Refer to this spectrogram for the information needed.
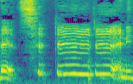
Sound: hums credits music?

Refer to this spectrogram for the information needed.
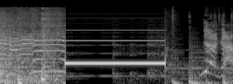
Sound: beeeeeep

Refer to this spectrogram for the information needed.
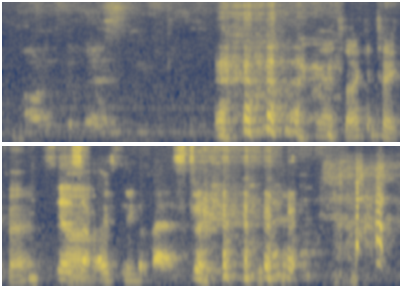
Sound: chuckles; faintly speaking; chuckles

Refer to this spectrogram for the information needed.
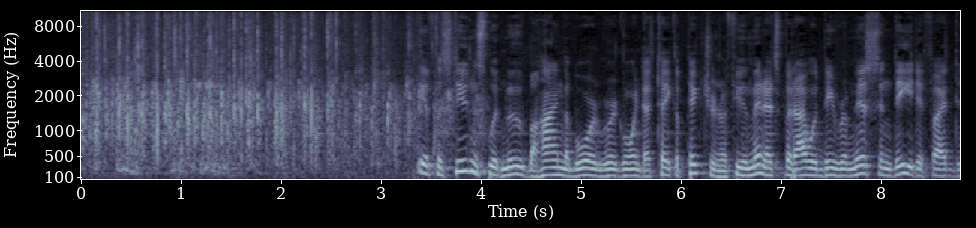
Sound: applause

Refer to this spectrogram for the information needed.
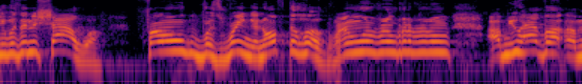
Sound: mimics phone ringing

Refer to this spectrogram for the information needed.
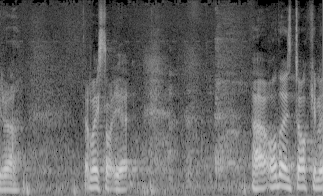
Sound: audience members chuckle

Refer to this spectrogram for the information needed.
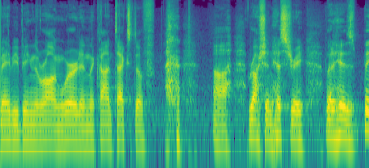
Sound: chuckling

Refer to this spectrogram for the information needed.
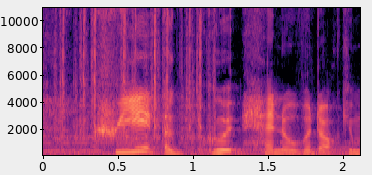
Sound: typewriter clicks

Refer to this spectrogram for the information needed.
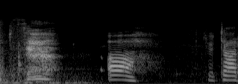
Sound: gasping

